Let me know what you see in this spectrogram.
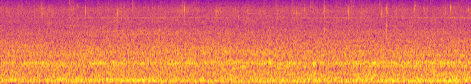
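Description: Steady rain falling: a constant hiss with scattered sharp ticks of drops hitting nearby. A faint steady hum runs underneath.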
